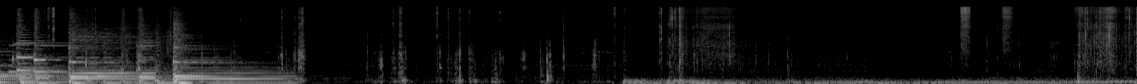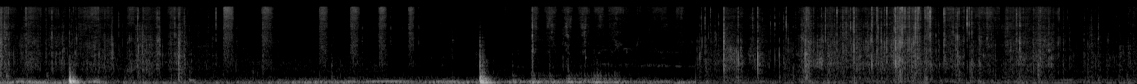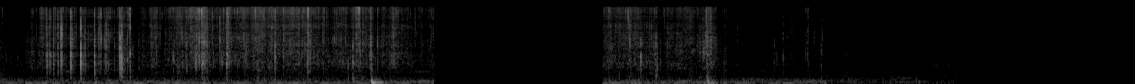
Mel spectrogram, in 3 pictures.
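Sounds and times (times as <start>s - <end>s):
crinkling handling noise: 2.0s - 8.9s, 9.6s - 14.1s, 15.5s - 27.1s, 28.8s - 31.4s.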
